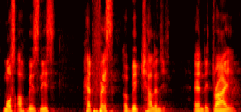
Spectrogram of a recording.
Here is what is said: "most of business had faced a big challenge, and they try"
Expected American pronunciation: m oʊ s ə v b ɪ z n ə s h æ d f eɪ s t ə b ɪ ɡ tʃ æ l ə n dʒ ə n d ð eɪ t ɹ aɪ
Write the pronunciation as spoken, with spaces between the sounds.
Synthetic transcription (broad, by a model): m oʊ s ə f b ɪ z n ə s h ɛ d f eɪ s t ə b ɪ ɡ tʃ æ l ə n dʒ ə n d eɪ t ɹ aɪ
